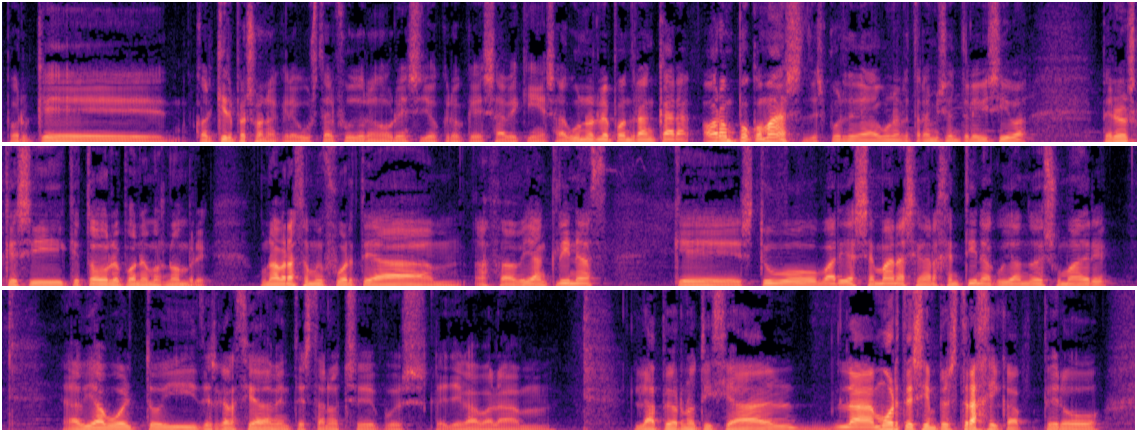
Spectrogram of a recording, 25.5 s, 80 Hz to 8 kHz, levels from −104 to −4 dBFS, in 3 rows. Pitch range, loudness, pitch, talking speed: 95-125 Hz, -30 LUFS, 105 Hz, 180 wpm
